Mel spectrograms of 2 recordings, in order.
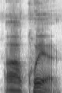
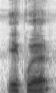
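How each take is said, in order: First: অ্যাকোয়ার said "a-khoyar"; corrected pronunciation. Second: অ্যাকোয়ার said "e-koyar"; common mispronunciation. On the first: Teacher correcting learners, অ্যাকোয়ার as "a-khoyar". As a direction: say অ্যাকোয়ার with "a" and aspirated "kh". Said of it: "সঠিক উচ্চারণ হবে". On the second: Teacher showing the common way, অ্যাকোয়ার as "e-koyar". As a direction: say অ্যাকোয়ার with "e" and plain k. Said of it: "আমরা উচ্চারণ করে থাকি". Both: Shown as a demonstration.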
